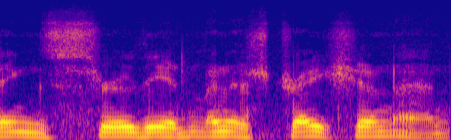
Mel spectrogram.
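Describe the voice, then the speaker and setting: A man with an American accent speaks at medium pitch with fairly even intonation amid noticeable background noise. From US Mountain West (rural Utah). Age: 80s+. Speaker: professor and plant breeder. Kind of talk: interview. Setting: trade expo. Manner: halting, frequent uh fillers.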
